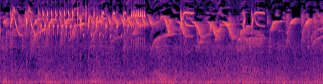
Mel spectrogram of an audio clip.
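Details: Wild Moroccan European goldfinch song for tutoring caged birds, opening with a loud fast buzzing trill, then lively twittering slurs and sharp chips delivered without a break.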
